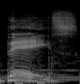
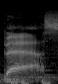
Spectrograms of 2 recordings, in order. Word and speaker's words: Bass: But I think it's pronounced Bass. What? Well, I mean, you're supposed to be a fish robot master, right? That's why you got those fins on your head.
